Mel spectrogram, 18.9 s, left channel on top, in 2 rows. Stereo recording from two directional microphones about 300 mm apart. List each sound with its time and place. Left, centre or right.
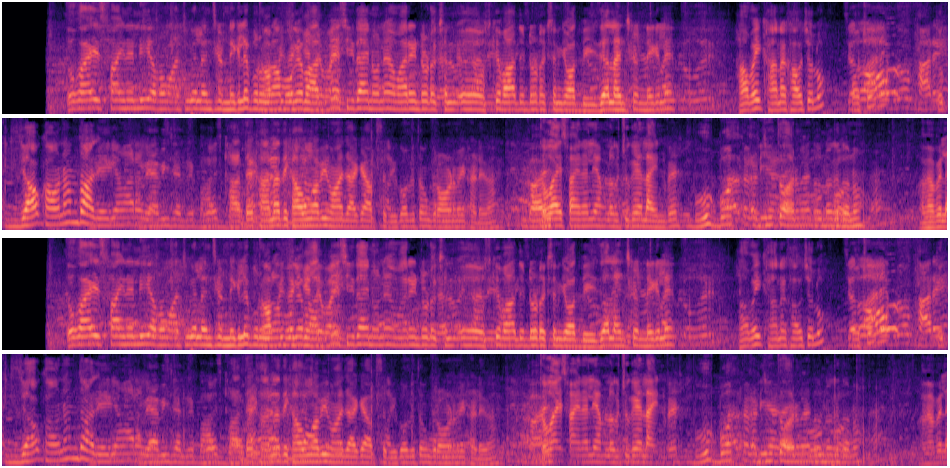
0.7 s a man's voice: centre
5.9 s speech: left
6.2 s a man's voice: centre
14.7 s a man's voice: centre
18.7 s a man's voice: centre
